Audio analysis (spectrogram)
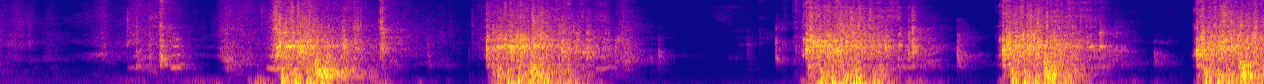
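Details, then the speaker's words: Older, long-sitting Shindaiwa two-stroke trimmer, fuel lines pumping fine, primed and choked, possibly with a new spark plug: repeated pull-cord bursts that almost kick but don't run. Carburetor rebuild is next. "well we almost got a kick on it oh so she's close but she's not running"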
